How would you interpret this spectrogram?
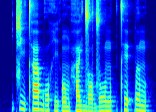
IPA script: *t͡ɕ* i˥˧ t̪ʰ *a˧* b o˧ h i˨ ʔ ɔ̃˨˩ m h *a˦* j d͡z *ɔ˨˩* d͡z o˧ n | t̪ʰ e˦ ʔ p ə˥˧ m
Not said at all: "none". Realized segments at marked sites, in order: t͡ɕ, a˦, a˧, ɔ˨˩

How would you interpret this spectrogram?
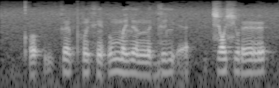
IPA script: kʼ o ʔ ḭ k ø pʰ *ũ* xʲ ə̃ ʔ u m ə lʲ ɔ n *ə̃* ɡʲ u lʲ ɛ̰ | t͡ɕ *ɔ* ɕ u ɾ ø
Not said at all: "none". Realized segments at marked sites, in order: ũ, ə, ɔ

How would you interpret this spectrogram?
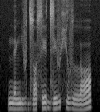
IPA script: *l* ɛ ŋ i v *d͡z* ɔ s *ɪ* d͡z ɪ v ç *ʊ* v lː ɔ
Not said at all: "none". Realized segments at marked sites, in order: n̪, d͡z, ɪ, ʊ

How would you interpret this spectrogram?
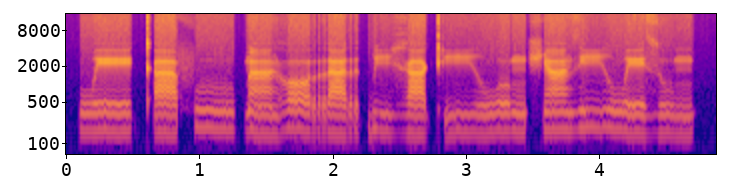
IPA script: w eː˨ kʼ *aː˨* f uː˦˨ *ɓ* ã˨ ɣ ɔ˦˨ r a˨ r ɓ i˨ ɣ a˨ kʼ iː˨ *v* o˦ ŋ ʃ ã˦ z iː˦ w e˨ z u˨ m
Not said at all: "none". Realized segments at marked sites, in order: a˨, ɓ, w

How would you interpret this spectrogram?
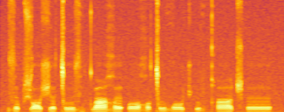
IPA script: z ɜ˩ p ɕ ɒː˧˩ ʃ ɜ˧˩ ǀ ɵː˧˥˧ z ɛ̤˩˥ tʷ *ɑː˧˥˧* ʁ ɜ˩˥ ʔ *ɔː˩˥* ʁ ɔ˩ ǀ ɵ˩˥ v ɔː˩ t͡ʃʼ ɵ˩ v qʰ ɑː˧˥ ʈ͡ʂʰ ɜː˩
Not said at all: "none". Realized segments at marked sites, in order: ɑː˧˥˧, ɔː˧˩

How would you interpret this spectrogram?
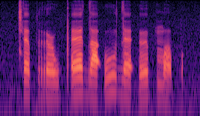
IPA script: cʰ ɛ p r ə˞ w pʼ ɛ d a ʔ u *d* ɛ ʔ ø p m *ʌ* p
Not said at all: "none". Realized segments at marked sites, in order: d, ʌ

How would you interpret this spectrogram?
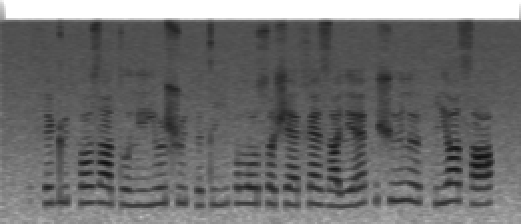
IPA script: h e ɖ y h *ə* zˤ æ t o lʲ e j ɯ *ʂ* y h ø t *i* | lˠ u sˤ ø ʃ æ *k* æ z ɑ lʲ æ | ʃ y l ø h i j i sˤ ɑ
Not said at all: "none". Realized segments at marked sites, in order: ø, ʂ, i, x

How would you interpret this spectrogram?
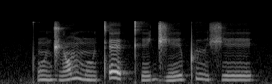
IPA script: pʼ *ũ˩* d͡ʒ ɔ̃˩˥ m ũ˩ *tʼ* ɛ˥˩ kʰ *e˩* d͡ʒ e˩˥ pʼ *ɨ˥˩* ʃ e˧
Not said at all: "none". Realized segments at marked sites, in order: ũ˩, tʼ, e˩˥, ɨ˥˩

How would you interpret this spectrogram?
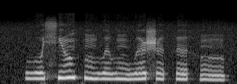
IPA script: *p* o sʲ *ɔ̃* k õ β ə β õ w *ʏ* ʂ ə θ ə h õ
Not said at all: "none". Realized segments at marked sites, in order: β, ɔ̃, ə

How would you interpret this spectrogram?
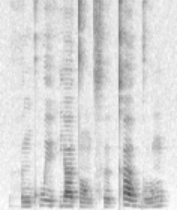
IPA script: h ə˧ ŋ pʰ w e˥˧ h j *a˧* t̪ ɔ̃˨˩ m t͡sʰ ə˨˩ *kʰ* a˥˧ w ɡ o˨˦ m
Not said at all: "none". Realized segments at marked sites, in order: a˦, kʰ

